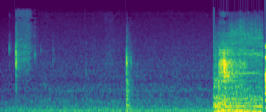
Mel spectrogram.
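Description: Mini pump bottle of Charlotte Tilbury Airbrush Flawless setting spray misting onto a face: a faint hiss just after the start, a click nearly two seconds in, and a loud spray burst near the end that is 'a little bit aggressive'.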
